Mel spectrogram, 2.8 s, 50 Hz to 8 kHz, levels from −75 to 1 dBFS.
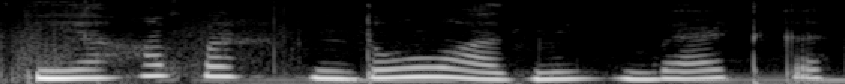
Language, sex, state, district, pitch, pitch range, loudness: Hindi, female, Punjab, Pathankot, 275 Hz, 260-305 Hz, -16 LUFS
